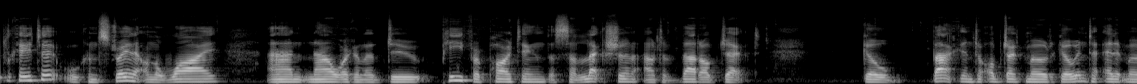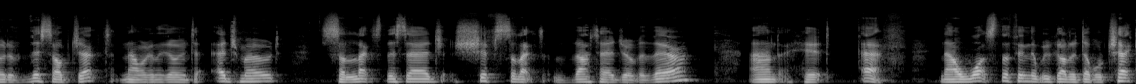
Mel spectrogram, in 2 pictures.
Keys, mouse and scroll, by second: 0.3 y, 4.4 y, 4.5 p, 7.6 p, 8.5 Tab, 11.7 Tab, 13.4 2, 14.5 alt+click, 17.5 alt+shift+l, 17.7 alt+shift+click, 19.9 f.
